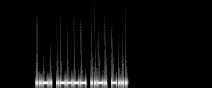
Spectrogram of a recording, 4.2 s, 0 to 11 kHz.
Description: Morse code, heard as a keyed tone, about 36 wpm, 700 Hz. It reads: F1FB
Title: DXCC-100 Call Signs - 4 Characters - Repeated 3x - 35wpm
